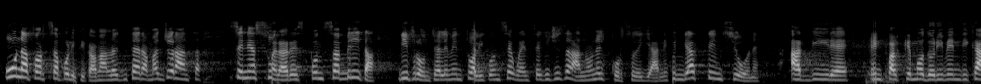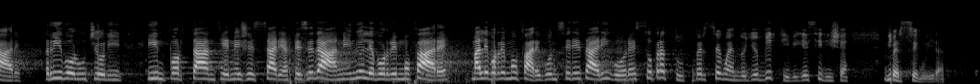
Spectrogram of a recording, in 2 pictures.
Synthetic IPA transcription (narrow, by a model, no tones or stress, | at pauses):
unafɔrt̪sapoliːt̪ikamalint̪ɛːɾamad͡ʒːoɾant̪sa | seneasːumelaɾesponsabilit̪ad̪ifɾont̪ealevent̪waːlikonseɡwɛnt̪seket͡ʃːis̬aɾanːonelkorsod̪eʎːa̰nːikwind̪iat̪ːent̪sjoːne | ad̪ːiːɾeiŋkwalk̟emːɔːd̪oɾivend̪ikaːɾe | rivolut̪sjoːniː | mport̪ant̪ienːet͡ʃesːaːɾjeat̪ːeːzed̪aanːinojlevorːemːofaːɾemalːevorːemːofaːɾekonseɾjet̪aerːiɡoːɾeːsːopɾat̪ːut̪ːoperseɡwɛnd̪oʎːiobjet̪ːiːvikesːid̪iːt͡ʃe | d̪iperseɡwḭːɾḛ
